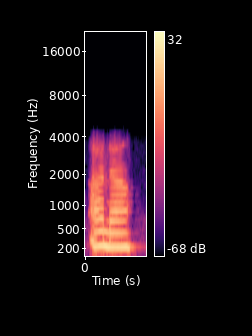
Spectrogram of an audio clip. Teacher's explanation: जैसे ये पहला कलेमा है अना, लिखने की सूरत में होगा अना, ठीक है, अलिफ के साथ, लेकिन जब भी हम ये कलेमा पढ़ेंगे तो बगैर अलिफ के, इसके अलिफ की आवाज़ नहीं निकालेंगे, इसे पढ़ेंगे अना।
